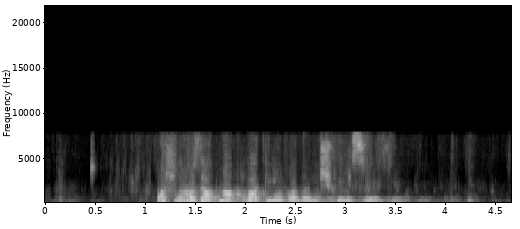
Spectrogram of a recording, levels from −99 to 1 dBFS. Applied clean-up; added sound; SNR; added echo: neural separator model SepFormer DNS4.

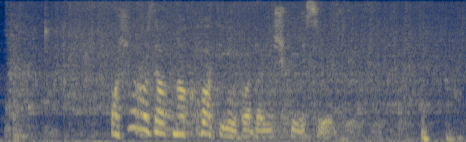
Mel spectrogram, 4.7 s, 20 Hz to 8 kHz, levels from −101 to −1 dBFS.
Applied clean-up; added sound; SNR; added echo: none; Toilet flush; 14 dB; reverberation time 1.7 s.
